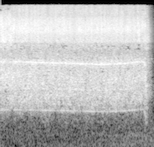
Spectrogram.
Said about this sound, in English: Just running a drill bit through a whistle. Sometimes with those, sometimes with the wood.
